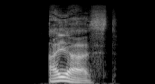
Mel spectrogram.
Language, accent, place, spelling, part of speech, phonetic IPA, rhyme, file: German, Germany, Berlin, eierst, verb, [ˈaɪ̯ɐst], -aɪ̯ɐst, De-eierst.ogg
- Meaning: second-person singular present of eiern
